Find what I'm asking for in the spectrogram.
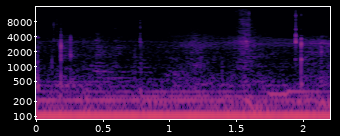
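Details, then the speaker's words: Home theatre playing a song from a connected phone: very faint output, mostly low bass thump with almost no mids or treble. Faulty volume potentiometer. "है। बहुत मंदी आवाज़ आ रही है, जबकि दोस्तों इतनी मंदी आवाज़ नहीं आनी चाहिए थी।"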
